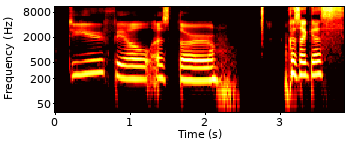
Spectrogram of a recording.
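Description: A woman with an Australian accent on a very clean recording, silent background. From Australia (Canberra), Filipino parents. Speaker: podcast host. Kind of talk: casual chat.

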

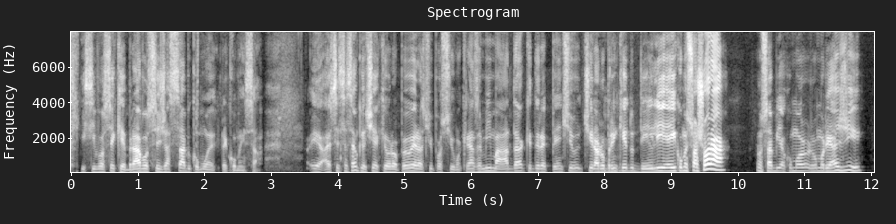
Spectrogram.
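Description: A man with a plain, everyday voice speaks at a fairly high pitch and a fairly quick pace. The recording is very clean with a silent background, and the sound is dry and close with no echo. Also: ordinary pitch variation. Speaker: ad-tech sales executive. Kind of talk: casual interview chat.

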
